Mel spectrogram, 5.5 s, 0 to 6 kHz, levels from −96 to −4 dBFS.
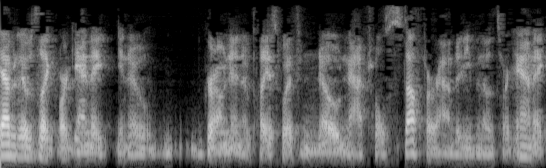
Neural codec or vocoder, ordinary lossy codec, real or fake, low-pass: vocoder, 22.05 kHz, 80 mel bands, HiFi-GAN; MP3, 24 kbps; fake; 5.4 kHz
